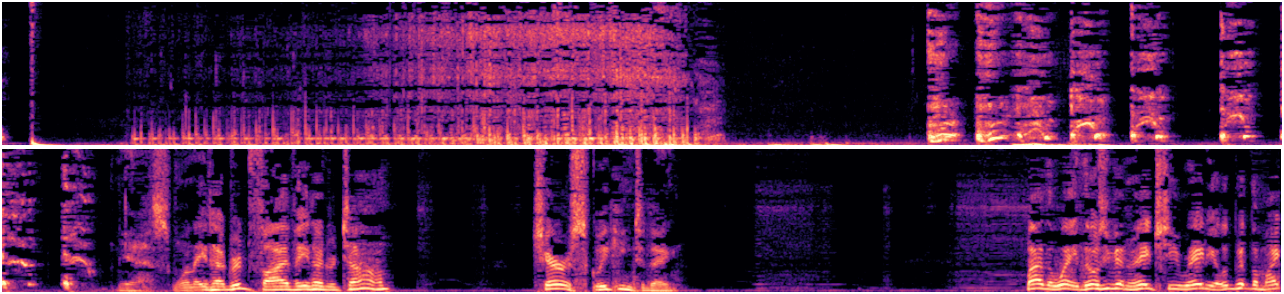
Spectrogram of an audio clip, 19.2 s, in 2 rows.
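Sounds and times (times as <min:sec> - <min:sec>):
water bubbling through a bong: 0:00.8 - 0:05.5
harsh coughing: 0:06.9 - 0:10.4
speech: 0:10.8 - 0:12.6, 0:13.6 - 0:14.8, 0:17.3 - 0:19.1.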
